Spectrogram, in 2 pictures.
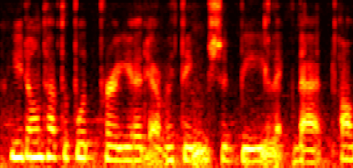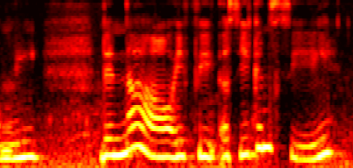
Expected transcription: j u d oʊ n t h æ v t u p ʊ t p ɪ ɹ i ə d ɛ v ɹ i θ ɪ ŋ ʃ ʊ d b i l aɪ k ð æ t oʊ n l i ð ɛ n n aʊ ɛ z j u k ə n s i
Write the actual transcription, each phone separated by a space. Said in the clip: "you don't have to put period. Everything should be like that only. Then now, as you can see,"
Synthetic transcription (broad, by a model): j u d oʊ n t h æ f t u p ʊ t p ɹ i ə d ɛ v ɹ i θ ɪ ŋ ʃ ʊ d b i l aɪ k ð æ t oʊ n l i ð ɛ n n aʊ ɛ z j u k ə n s i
